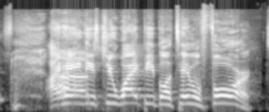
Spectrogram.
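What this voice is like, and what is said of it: Shouting. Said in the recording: “You're shouting.”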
